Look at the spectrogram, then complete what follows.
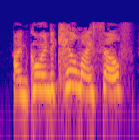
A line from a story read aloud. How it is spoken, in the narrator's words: she screamed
